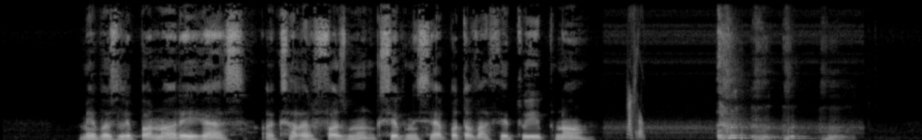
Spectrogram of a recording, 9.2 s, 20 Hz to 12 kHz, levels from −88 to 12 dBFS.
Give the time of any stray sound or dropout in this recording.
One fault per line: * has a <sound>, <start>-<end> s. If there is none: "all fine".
* has a chirp, 6.3-6.5 s
* has a throat clearing, 7.2-8.6 s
